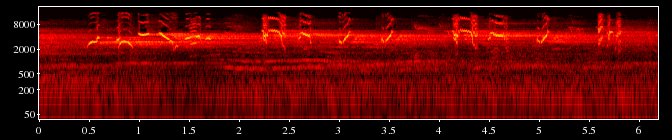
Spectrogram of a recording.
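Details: Oriental magpie-robin in excited tail-open song used to provoke rival magpie-robins into singing; short phrases of sharp upslurred whistles repeated roughly every second with brief gaps.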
